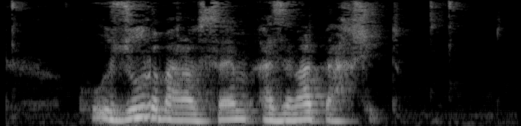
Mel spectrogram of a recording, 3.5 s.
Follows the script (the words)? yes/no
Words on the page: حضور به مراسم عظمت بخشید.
yes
